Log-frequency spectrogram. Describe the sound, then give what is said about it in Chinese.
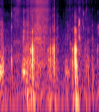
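Faint crisp crunches of biscuits and rice crackers being bitten and chewed slowly by someone with few teeth. A few short, sharp bites stand out over quiet chewing. “现在已经吃起来了，好好吃哦。好多种口味哦，嗯，那米果”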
